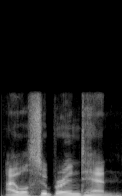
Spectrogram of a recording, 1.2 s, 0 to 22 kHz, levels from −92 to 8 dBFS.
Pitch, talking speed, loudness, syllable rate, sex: 120 Hz, 145 wpm, -17 LUFS, 5.3 syllables/s, male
